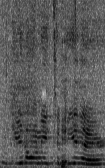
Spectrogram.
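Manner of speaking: high, soft dismissive put-on voice. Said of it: "it's like".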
